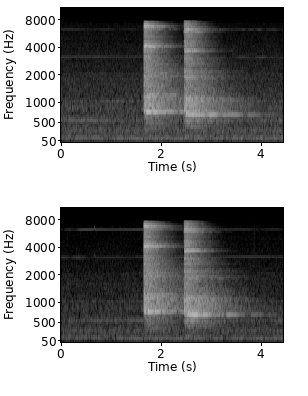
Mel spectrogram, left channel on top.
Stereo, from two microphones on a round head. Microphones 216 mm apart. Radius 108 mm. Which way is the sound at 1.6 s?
15° right (ahead or behind).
